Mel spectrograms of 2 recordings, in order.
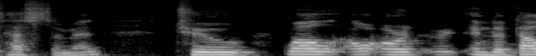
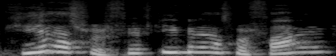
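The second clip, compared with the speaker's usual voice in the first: high, incredulous question; can't believe she just asked that; stunned disbelief; 10 semitones higher, 3 dB quieter than usual. Retold or imitated. Child asking mom, shocked by her lowball haggling offer.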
